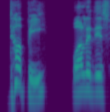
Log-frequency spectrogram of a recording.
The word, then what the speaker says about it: Tubi: So, how do you spell it? – T-U-B-I. Tubi. – Like Mubi, but Tubi. – Tubi.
